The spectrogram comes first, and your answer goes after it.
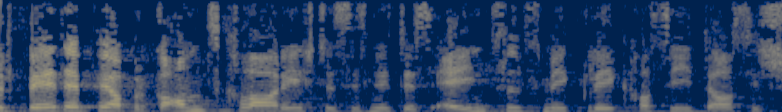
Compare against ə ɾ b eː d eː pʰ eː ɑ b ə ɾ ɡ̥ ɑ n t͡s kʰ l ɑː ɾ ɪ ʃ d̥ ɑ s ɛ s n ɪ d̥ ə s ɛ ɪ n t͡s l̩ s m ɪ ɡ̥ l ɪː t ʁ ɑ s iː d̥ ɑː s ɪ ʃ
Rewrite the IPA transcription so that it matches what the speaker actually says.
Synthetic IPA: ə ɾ b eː d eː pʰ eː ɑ b ə ɾ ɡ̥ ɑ n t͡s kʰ l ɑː ɾ ɪ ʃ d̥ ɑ s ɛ s n ɪ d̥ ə s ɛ ɪ n t͡s l̩ s m ɪ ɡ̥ l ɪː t χ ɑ s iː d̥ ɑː s ɪ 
